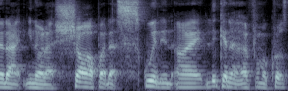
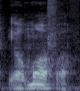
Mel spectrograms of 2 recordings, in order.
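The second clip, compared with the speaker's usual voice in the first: calming her down; 6 semitones lower than usual. Shown as a demonstration. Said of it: "you gotta say their name not just once but twice".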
